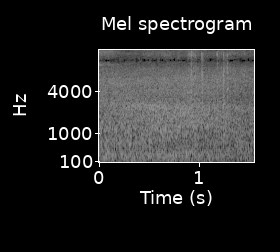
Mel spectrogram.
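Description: River water flows steadily on a Vermont stretch of the Appalachian Trail, a soft, even rushing wash that is fairly faint, with no talking.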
